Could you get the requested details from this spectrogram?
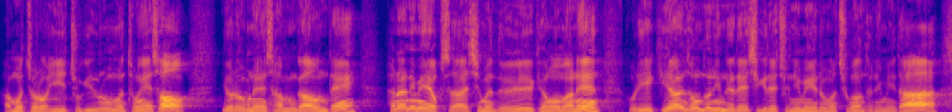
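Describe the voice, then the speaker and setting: A man preaching a sermon as a church pastor, in earnest, moving between quiet explanation and loud, pleading prayer. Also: mid-range voice, a little fast, few pauses, clean tone. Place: church sanctuary.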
